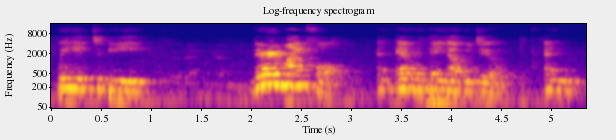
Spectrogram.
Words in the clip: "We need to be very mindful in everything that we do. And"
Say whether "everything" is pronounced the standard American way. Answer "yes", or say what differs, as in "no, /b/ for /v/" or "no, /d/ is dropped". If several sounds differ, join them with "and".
yes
